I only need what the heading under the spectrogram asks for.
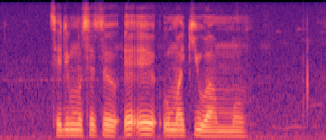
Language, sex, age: Tswana, male, 19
